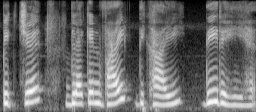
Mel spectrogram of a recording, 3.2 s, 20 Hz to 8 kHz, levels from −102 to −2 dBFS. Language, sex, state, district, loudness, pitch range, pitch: Hindi, female, Himachal Pradesh, Shimla, -14 LUFS, 230-275 Hz, 255 Hz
